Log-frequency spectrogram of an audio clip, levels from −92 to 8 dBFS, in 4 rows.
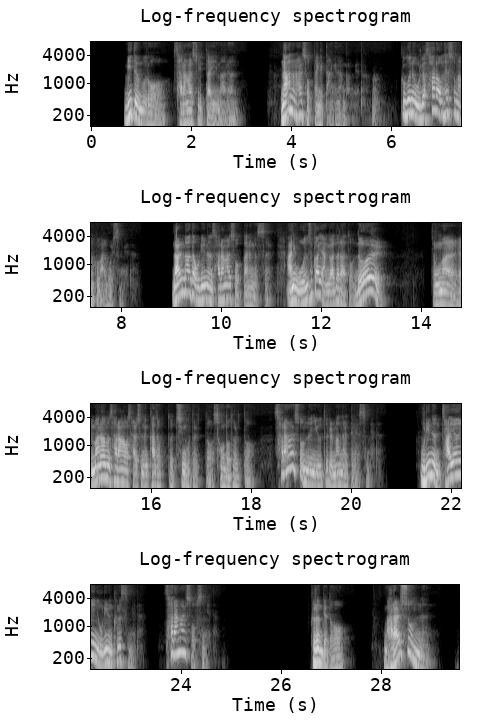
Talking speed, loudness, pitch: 300 characters per minute, -20 LUFS, 125 Hz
